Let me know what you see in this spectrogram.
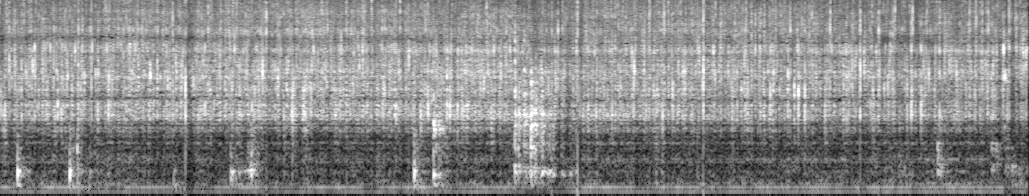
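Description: Garlic, ginger, green chilli and cumin sizzling steadily in hot ghee in a kadhai as a tadka, frying toward brown. Now and then a ladle scrapes and stirs in the pan.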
